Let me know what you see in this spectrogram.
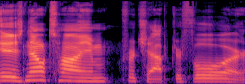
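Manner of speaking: slow woman TV announcer voice, "four" drawn out. Reader announcing the next chapter, in a Family Guy announcer woman voice. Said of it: "Sounded like the announcer woman off of Family Guy".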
